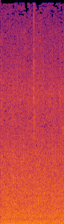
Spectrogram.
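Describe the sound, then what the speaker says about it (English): Rain falls steadily in a Wall-E style exploration video game, a dense unbroken hiss of drops that stays loud and even throughout, with no voices. "the rain is coming from very small clouds, as if the planet is sucking the water out of them"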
